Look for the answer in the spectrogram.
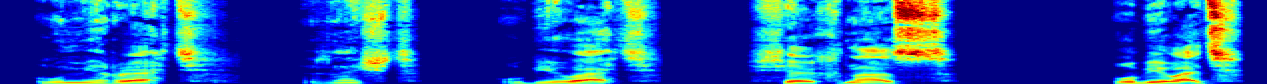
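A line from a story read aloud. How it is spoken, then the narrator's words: Plain. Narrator (Russian): спросил он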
